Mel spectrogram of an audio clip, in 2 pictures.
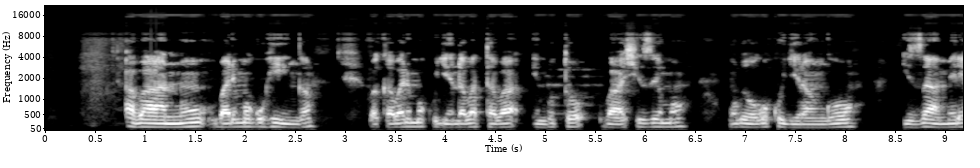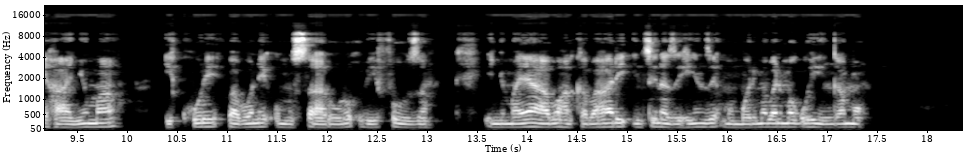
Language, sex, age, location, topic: Kinyarwanda, male, 18-24, Huye, agriculture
